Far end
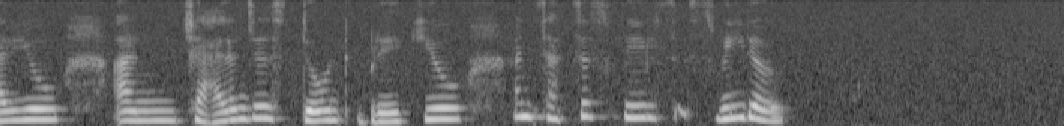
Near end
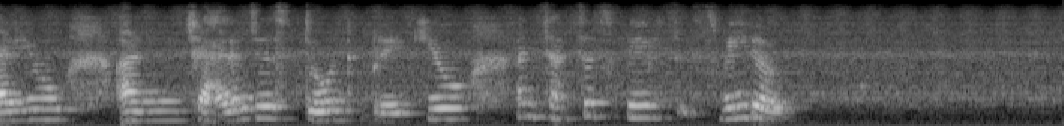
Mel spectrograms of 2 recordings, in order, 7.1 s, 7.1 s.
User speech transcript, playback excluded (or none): none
